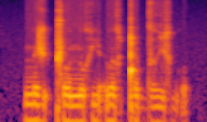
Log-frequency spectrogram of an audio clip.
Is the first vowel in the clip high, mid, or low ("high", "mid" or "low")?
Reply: mid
